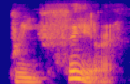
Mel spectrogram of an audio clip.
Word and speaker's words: prefer: Lección número 6 dice que el verbo tiene dos sílabas nuevamente, pero ahora la sílaba que está acentuada es la última. Por ejemplo, admit, prefer, and begin.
